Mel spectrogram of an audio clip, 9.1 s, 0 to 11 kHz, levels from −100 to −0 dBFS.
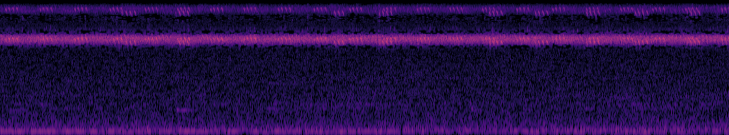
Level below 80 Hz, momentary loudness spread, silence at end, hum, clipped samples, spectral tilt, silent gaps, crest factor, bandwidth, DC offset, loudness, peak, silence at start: -74 dBFS; 2 LU; 0 s; none; under 0.1%; 0.5 dB/octave; none; 16 dB; 10.5 kHz; under 0.1%; -48 LUFS; -36 dBFS; 0 s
